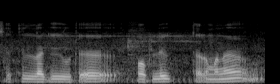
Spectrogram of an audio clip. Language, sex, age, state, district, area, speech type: Odia, male, 18-30, Odisha, Balangir, urban, spontaneous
